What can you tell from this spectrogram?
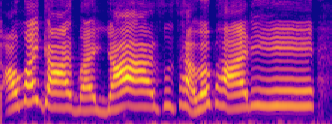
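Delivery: mock party cheer from friends; excited friends. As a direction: cheer like friends at good news. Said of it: "my friends were like".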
